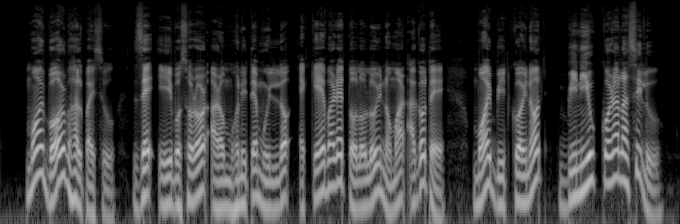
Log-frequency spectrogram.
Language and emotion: Assamese, happy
